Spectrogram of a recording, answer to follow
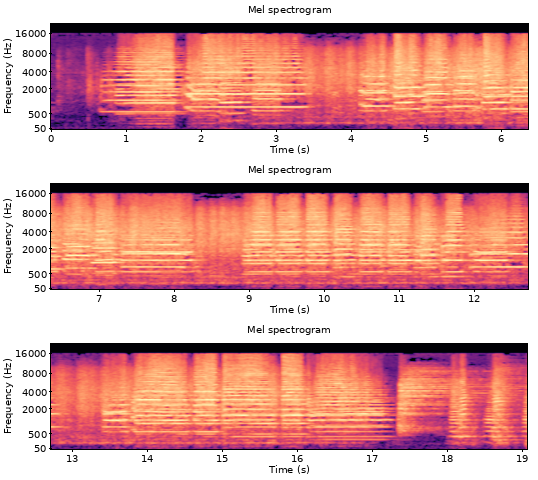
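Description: Live brass band of trumpets, saxophones and tubas playing a lively tune, coming in just under a second after a short pause, with brief breaks between phrases.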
